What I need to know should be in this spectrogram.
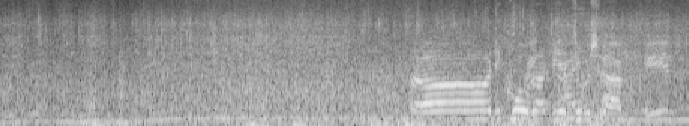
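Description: A rally car engine revs and climbs in pitch as the car speeds up.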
